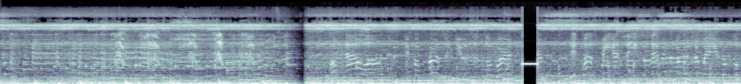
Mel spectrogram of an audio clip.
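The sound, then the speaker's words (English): A neighbor harassing a Black family in Virginia Beach loudly imitates monkey calls in repeated shrill hoots and screeches, layered over a dense, steady background din with a brief dropout partway through. “They describe an escalating campaign of racial slurs, loud music, and monkey noises.”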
